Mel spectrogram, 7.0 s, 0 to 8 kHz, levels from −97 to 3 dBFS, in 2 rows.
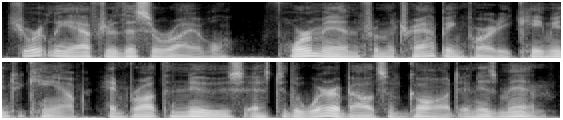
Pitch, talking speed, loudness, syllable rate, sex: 95 Hz, 225 wpm, -18 LUFS, 5.3 syllables/s, male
